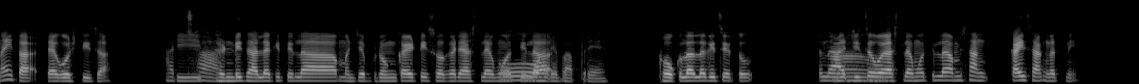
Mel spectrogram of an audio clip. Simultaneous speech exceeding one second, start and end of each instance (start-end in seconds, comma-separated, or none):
none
